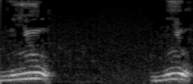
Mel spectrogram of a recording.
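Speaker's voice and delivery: নিউ as one glide, ন sliding into উ; demonstrated pronunciation. Shown as a demonstration. Teacher showing নিউ to students, clear repetition. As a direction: model নিউ twice, clean. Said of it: "উকার থাকলে".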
